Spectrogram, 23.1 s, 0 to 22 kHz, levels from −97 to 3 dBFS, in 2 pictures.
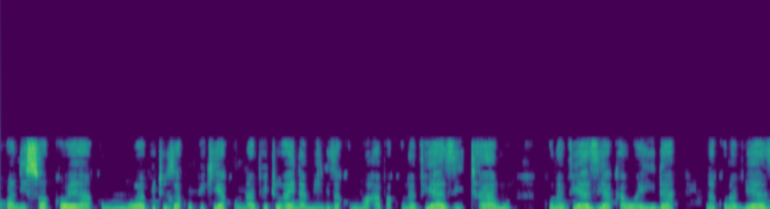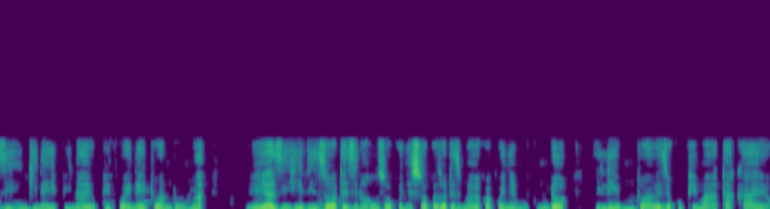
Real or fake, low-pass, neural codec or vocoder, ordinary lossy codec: real; 7.2 kHz; none; MP3, 64 kbps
